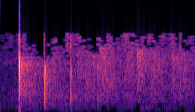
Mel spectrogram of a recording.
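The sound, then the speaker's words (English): Applause for the tech crew: four sharp, evenly spaced claps ring out, then settle into a softer, scattered patter of hand-clapping that continues quietly to the end, with no voices. “Applause for our tech crew.”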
